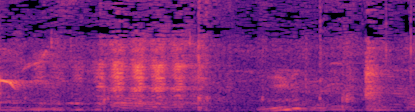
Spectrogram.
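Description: A goat bleating, with people's voices also heard.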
